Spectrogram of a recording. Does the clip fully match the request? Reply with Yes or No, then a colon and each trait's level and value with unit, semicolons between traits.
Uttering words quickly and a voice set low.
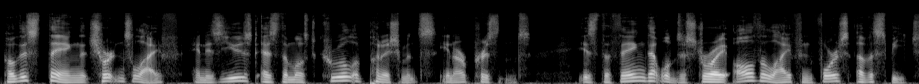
Yes: fast, 210 wpm; low, 120 Hz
